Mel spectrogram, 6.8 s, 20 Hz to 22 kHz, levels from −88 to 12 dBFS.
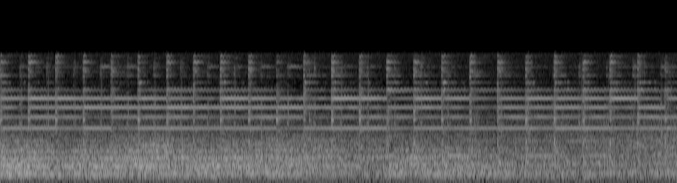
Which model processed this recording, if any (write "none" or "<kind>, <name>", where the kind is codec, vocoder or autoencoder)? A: none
